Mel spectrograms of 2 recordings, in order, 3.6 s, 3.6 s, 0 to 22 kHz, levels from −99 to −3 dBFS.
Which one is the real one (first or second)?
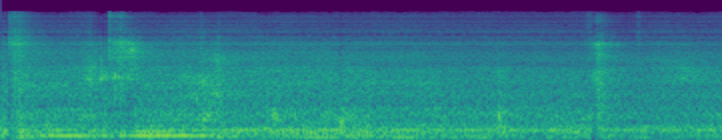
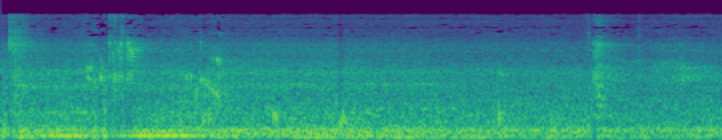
second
